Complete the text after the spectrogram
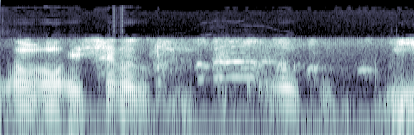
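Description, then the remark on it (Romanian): Hens clucking in a busy, overlapping chorus of short, throaty calls in spring, fairly loud and continuous throughout. “Au început să o găinile, a venit primăvara.”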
